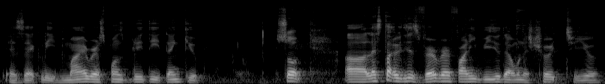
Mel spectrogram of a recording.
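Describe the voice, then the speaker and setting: Earnest mellow-voiced man teaching a class. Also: medium pitch, fast. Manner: earnest, repeats points, many fillers. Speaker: teacher and business mentor. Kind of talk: motivational class.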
